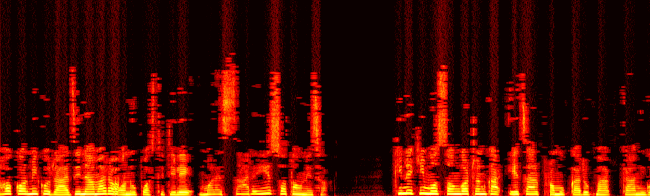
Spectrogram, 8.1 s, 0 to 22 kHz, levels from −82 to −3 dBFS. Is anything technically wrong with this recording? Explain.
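Yes, two things. The whole speech clip has heavy, washy, ringing coding damage with hiss pumping alongside the voice, likely WMA compression at a low bitrate zeroing weak detail.

There's also a repeated buffer at 1.44 to 1.48 s, just after "राजीनामा र", and again at 6.84 to 6.88 s. A 40 ms chunk replays once with a hard join, which fits a 40 ms buffer being replayed, so you hear a quick stutter.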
